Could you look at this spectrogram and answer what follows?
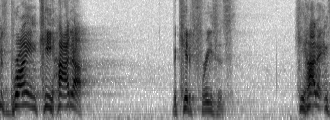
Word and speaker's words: Quijada: Quijada, spelled with a Q, not a K, not spelled with an H, but a J.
